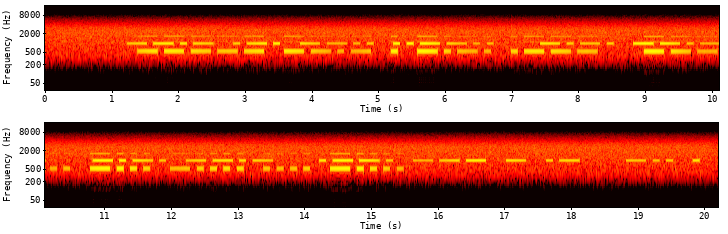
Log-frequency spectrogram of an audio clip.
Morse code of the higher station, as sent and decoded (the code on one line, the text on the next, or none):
--.- .-. --.. ..--.. / -.-. --.- / -.-. --.- / .--. --- - .- / -.. .
QRZ? CQ CQ POTA DE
